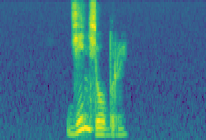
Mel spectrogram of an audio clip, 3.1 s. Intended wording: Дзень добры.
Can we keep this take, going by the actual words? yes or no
yes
